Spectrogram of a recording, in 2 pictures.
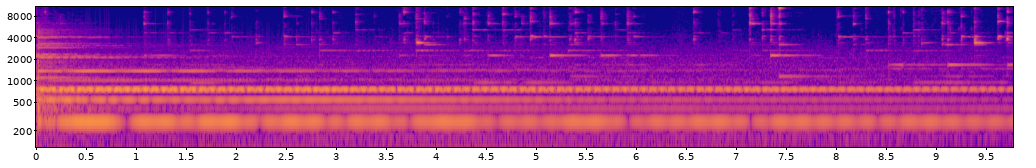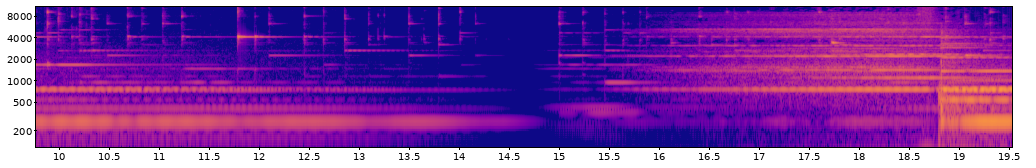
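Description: A singing bowl hums steadily as a mallet rubs its rim, fading away and then swelling again.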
